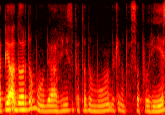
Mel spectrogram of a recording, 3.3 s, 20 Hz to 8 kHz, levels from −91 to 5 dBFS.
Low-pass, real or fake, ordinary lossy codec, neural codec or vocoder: 7.2 kHz; real; Opus, 24 kbps; none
